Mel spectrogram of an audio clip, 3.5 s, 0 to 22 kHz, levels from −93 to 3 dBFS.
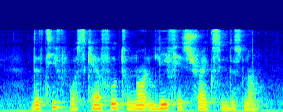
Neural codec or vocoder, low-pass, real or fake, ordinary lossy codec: none; 7.2 kHz; real; none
